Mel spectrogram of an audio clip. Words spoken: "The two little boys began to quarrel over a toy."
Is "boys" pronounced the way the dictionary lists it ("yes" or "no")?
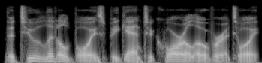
yes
